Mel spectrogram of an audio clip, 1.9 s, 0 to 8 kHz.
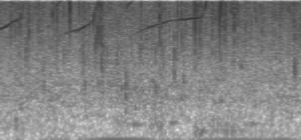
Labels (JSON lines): {"label": "biophony, dolphin", "recorder": "SoundTrap 500"}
